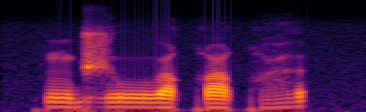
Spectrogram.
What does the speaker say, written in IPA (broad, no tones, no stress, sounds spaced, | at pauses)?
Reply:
n d͡ʒ uː qʷ i qʷ ə̤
